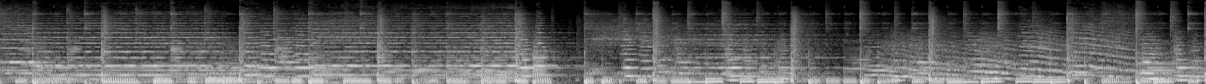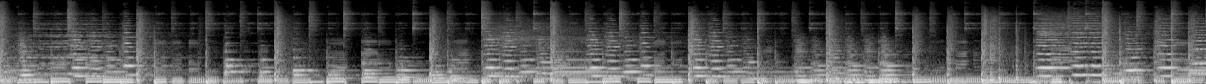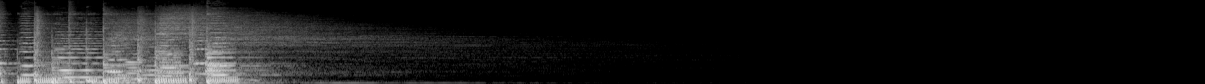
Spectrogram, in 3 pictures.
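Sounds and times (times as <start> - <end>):
strings: 0.0 - 27.3.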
